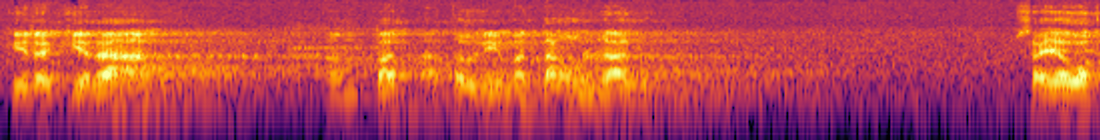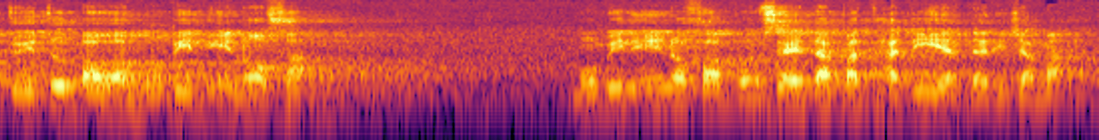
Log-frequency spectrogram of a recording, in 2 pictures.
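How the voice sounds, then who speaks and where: Animated man preaching in an echoing hall. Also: far from the mic. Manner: storytelling, pitch rising sharply for emphasis. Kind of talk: sermon. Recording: echoey hall with faint ambient noise.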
